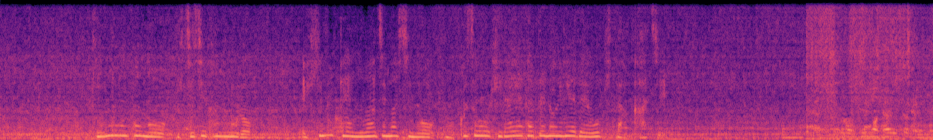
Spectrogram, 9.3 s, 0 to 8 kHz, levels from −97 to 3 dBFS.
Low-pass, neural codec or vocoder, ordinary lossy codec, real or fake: none; codec, 16 kHz, 8 kbps, FreqCodec, smaller model; none; fake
